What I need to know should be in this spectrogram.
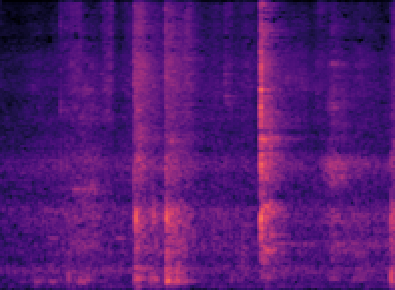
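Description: A chair scrapes and knocks as it is lifted.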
